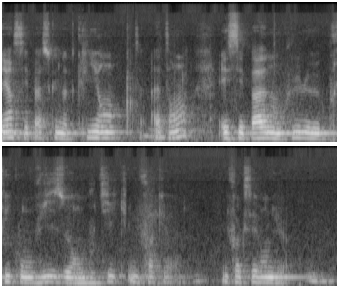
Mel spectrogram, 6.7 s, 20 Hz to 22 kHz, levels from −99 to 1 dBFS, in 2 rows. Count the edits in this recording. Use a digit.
1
